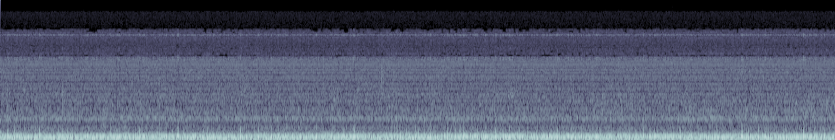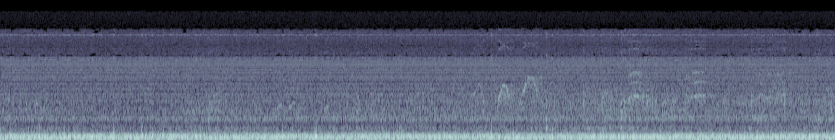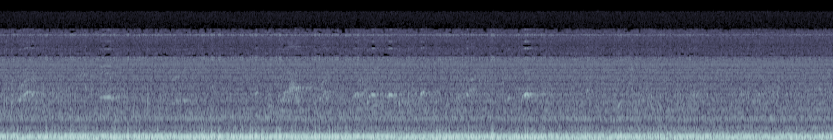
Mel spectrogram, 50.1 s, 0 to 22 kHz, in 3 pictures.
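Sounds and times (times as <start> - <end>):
wind buffeting microphone: 0.0 - 50.0.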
